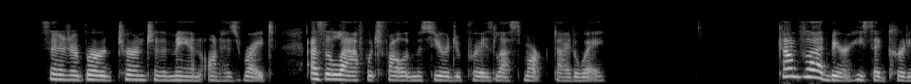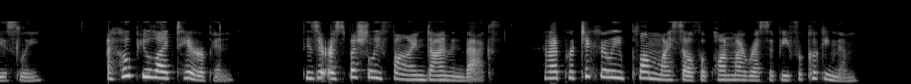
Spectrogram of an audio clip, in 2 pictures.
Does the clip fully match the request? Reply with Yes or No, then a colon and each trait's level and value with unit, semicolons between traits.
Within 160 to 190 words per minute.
Yes: average, 165 wpm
